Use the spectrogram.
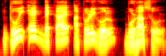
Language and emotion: Assamese, neutral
